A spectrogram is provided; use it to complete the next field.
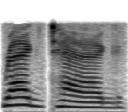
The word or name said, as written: ragtag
